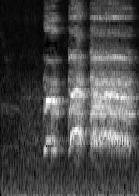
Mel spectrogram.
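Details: Decoy rooster kept for hunting, giving a loud, close crow in three parts: a short harsh opening note, a second burst, then a long held, raspy final note fading out, with quiet background.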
